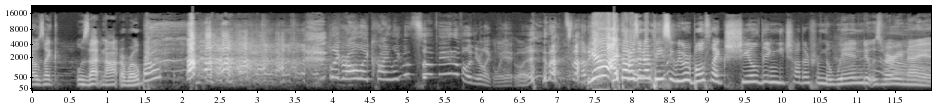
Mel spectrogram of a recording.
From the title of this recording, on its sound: The Polygon Show LIVE at FlameCon 2018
